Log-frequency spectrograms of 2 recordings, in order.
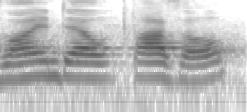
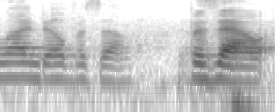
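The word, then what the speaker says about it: LyondellBasell: to him is karen ovelman she's cfo of liondell basel did i say it correctly i lined elbazel bizzell i keep practicing and i get it wrong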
